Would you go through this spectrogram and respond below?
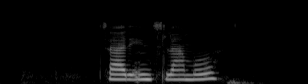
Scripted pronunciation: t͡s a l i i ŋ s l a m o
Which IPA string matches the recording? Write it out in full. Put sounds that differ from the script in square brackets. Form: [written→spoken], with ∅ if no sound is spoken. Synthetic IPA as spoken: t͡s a [l→ɾ] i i [ŋ→n] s l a m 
